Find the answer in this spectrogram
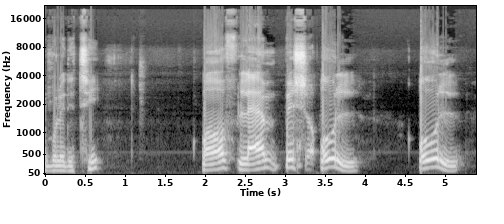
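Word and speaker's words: قُلْ: দিচ্ছি কফ লাম পেশ কুল কুল কফ হরফ জিহ্বার গোড়া তার বরাবর উপরের তালুর সঙ্গে লাগাইয়া উচ্চারণ করতে হবে তো এ কফ জজমওয়ালা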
